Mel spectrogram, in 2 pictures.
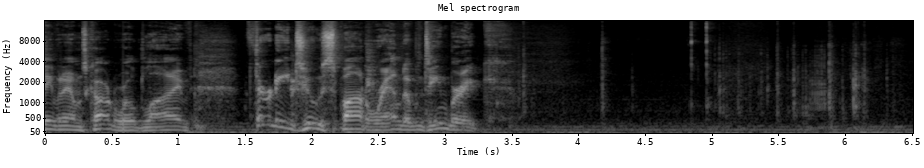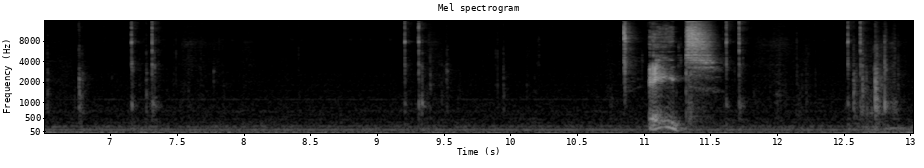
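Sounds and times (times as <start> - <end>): low steady hum: 0.0 - 13.0
computer input clicks: 7.1 - 7.4, 9.2 - 9.6.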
